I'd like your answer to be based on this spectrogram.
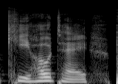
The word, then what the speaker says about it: Quixote: Well, here's the thing is that I think this is a great discussion to have because it is pronounced Don Quixote, but when weird Anglophone scholars use the word quixotic, they say quixotic, which to me might just be disrespectful of Spanish.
